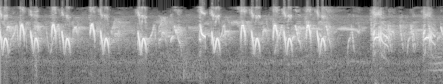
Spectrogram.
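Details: Bar-winged prinia lure sound of excited, noisy calling: quick pairs and triplets of sharp, high, falling chips, uneven in rhythm, with fainter scratchy notes behind them.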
